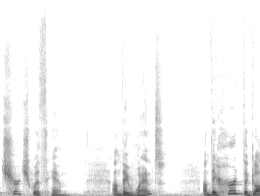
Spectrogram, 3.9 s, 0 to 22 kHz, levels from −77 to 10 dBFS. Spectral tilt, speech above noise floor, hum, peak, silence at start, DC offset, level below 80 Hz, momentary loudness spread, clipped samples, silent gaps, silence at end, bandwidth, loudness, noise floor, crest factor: -6.5 dB/octave; 28 dB; none; -8 dBFS; 0 s; under 0.1%; -56 dBFS; 11 LU; under 0.1%; none; 0 s; over 20 kHz; -25 LUFS; -52 dBFS; 18 dB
